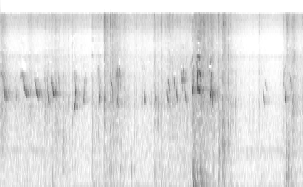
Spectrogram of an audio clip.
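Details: Aseel chicks, three days old, giving thin high cheeps in scattered runs, mixed with knocks, scuffling and a louder clatter midway, against a low background hum.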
